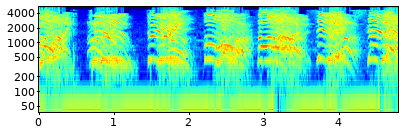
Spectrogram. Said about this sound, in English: The dazed Magnum Randall is unloading with punches and punches, and listen to the crowd chant.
